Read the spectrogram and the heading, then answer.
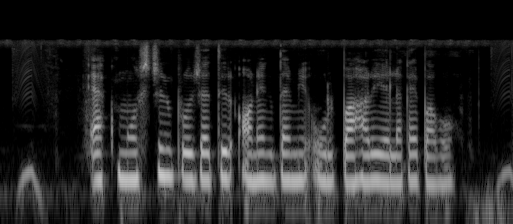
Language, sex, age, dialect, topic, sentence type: Bengali, female, 25-30, Northern/Varendri, agriculture, statement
